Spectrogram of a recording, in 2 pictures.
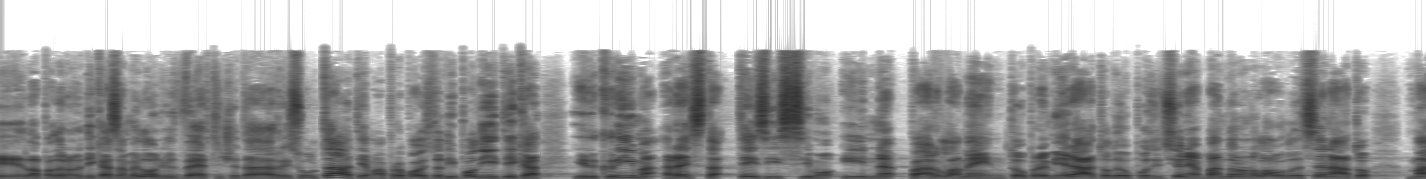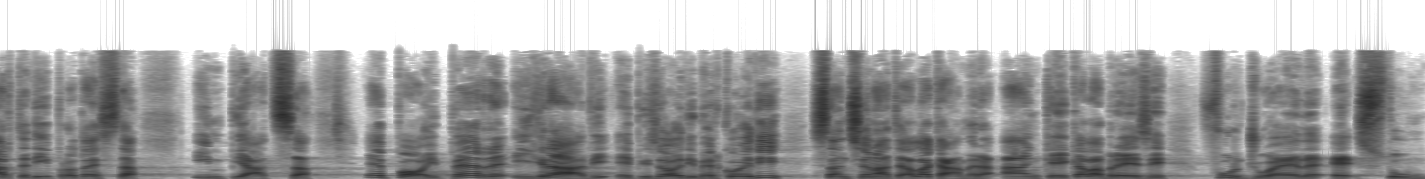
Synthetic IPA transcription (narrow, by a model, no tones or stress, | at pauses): lapad̪ɾoːnad̪ikaːzameloːniilvɛrt̪it͡ʃed̪arːizult̪aːt̪imaːpːɾopɔzit̪od̪ipoliːt̪ika | ilkliːmarɛst̪at̪ezisːimoinparlament̪opɾemjɛɾaːt̪oleopːozit̪sːjoːniabːand̪onanolawlod̪elsenaːt̪o | mart̪ed̪ipɾot̪ɛst̪a | impjat̪sːa | epːɔjperiɡɾaːviepizɔːd̪id̪imerkoled̪isant̪sjonaːt̪ialːakaːmeɾaʔaŋk̟eikalabɾɛːzi | furd͡ʒuɛːleɛst̪um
